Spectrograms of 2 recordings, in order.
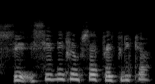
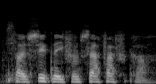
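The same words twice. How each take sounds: First: Put-on high, questioning South African accent on Sydney; mock South African lilt, pitched up. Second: Said in the usual way. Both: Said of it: "I can't keep doing his accent".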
